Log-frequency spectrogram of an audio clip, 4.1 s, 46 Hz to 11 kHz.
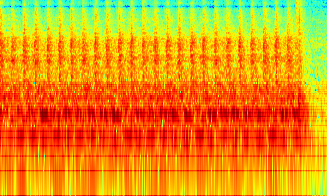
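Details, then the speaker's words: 1958 GMC Apache pickup, left outside 3+ years, compression test cranking: even beats about three per second; cylinder 3 reads a good 140 psi, compression healthy and consistent. "Now another good 140. Try cylinder number 4. Another good 140."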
